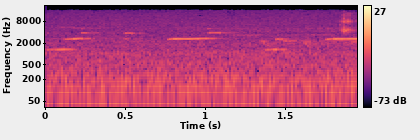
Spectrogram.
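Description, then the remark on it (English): Scattered birdsong at dawn: several brief, thin, high-pitched whistles and chirps from more than one bird, soft and intermittent over a low, steady outdoor rumble, with no talking. “You know, it can get quiet at nighttime, but then you start to hear the bird life and everything start to rise just before.”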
